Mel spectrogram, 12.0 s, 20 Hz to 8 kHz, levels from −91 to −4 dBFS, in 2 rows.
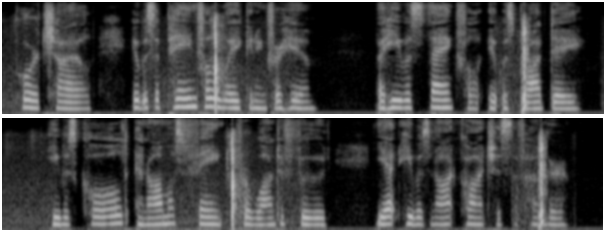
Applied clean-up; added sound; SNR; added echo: none; Telephone; 0 dB; none.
